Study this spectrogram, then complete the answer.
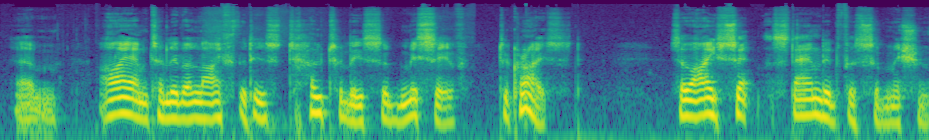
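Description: A man with a British accent speaks at a medium pitch and a very slow pace, his loudness swinging widely in a very clean recording with a silent background. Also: ordinary pitch variation. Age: 80s+. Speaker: retired minister. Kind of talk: Bible study discussion.

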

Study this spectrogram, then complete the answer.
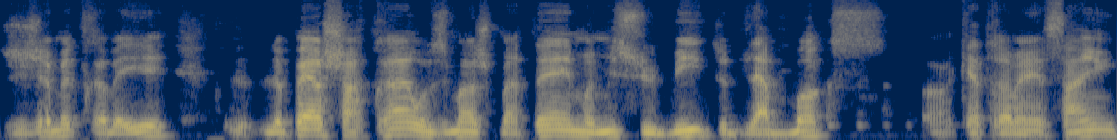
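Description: Delivered at a fairly slow pace, this is a plain, everyday voice with ordinary pitch variation. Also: man, fairly low pitch for a man. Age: 50s. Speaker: sports journalist. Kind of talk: podcast interview.

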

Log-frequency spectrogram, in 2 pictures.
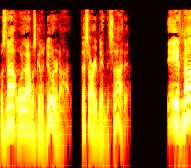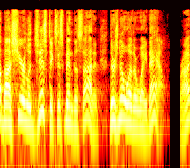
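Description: A man with a normal speaking voice talks at a fairly high pitch and a fairly quick pace. His intonation is lively, and the background is quiet. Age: 40s. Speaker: pastor. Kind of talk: sermon.

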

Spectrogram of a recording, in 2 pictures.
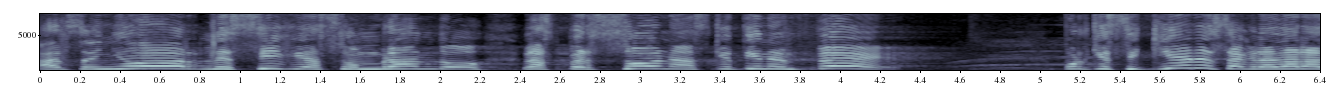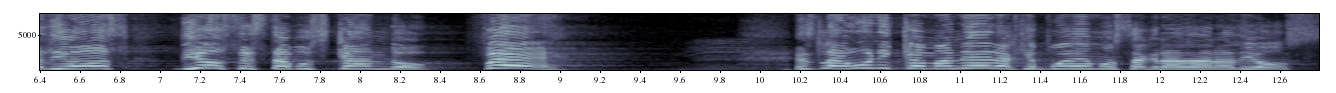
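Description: Very slowly, a man speaks in an extremely high, raised and projected voice, bright and sharp in tone with ordinary pitch variation. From Coahuila, Mexico. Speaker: pastor. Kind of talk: sermon.

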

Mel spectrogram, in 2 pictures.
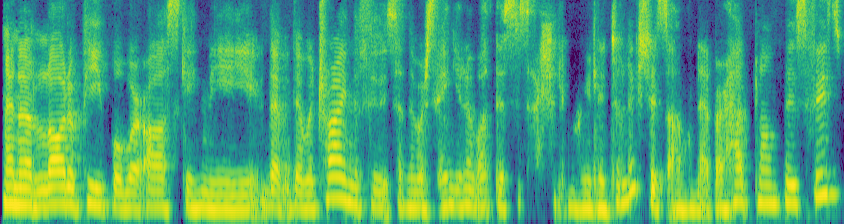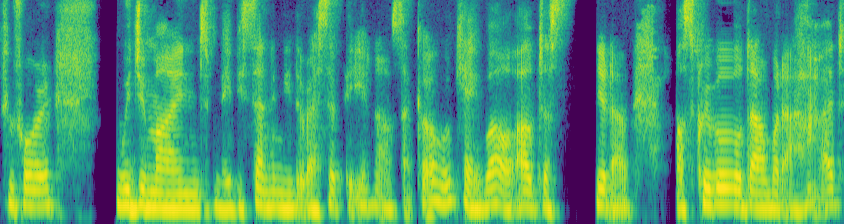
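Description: With a Swedish accent, a woman speaks very fast at a fairly low pitch with ordinary pitch variation. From Sweden. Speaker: cookbook author. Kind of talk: casual interview.

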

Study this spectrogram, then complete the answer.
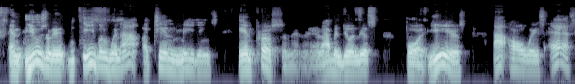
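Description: With a Southern US accent, a man talks at a fairly slow pace in a dark, mellow tone. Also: quiet background. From rural Georgia.

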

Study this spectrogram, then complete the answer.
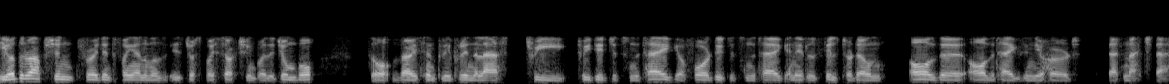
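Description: A man with a Cork accent, fairly low in pitch, at a fairly quick pace and in a monotone, flat intonation. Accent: Cork Irish. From mid Cork, Ireland. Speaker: agritech company worker. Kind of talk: radio interview.

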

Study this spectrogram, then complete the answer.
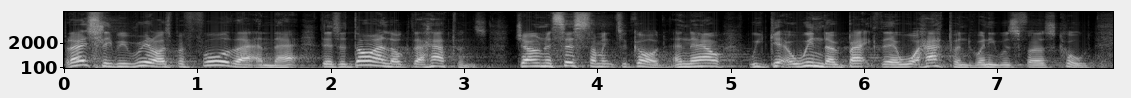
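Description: Talking at a very fast pace, a man with an English accent uses a high pitch and lively intonation. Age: 50s. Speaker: pastor. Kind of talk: sermon.

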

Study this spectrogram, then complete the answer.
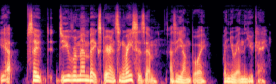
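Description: A woman's very deep, low voice with vocal fry, very wide pitch swings and a fairly quick pace. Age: 30s. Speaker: podcast host. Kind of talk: interview.

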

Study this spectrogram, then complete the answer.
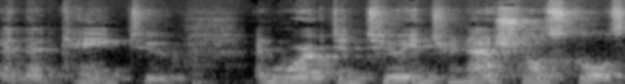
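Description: Over noticeable background noise, a man with a high pitch speaks with ordinary pitch variation. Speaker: podcast host. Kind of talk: casual interview.

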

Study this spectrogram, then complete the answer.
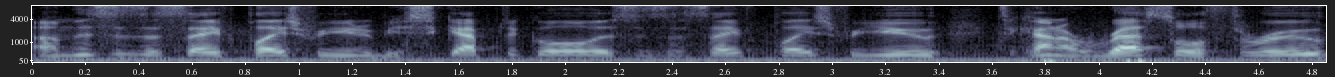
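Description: The speaker has a Tennessee accent and goes at a fairly quick pace with hardly any pauses. Room echo is audible. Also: man. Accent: Southern US (Tennessee). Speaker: pastor. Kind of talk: sermon. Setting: church.

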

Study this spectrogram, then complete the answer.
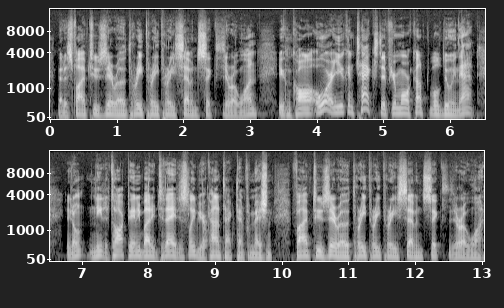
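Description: A man with an unremarkable speaking voice talks fairly quickly at a fairly low pitch with ordinary pitch variation. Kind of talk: radio announcer call-to-action: repeating the phone number, urging listeners to act now.

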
